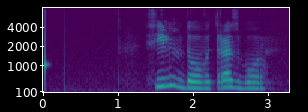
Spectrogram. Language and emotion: Russian, neutral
